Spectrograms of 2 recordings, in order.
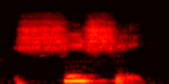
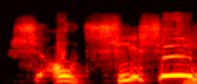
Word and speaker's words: Chi Chi: Now let's correct you, Vicky. It's pronounced Shishi. – Shishi? – Ooh. Yeah. – Have I been saying this wrong? – It's French, darling. It's French. Shishi LaRue. It means chic street.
